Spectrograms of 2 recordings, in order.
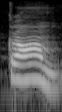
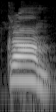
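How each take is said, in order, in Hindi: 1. अंतिम b ध्वनि मौन रहती है। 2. अंतिम b ध्वनि मौन रहती है।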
